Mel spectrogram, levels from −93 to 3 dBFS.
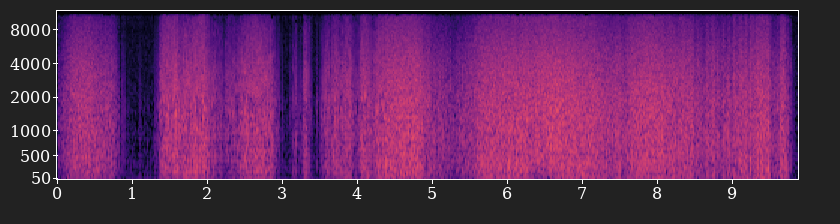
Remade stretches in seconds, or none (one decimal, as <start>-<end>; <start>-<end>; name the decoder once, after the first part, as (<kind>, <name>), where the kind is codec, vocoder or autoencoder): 0.9-4.4 (vocoder, BigVGAN v2)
